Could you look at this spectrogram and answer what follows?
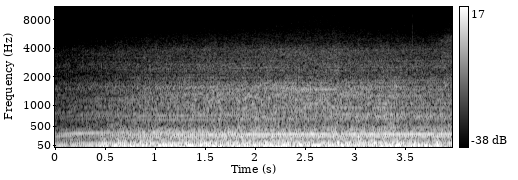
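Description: Honda PCX 160 scooter with an overbored SOHC engine, heard while riding: a loud, steady drone with a low hum and wind rush, holding even throughout.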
